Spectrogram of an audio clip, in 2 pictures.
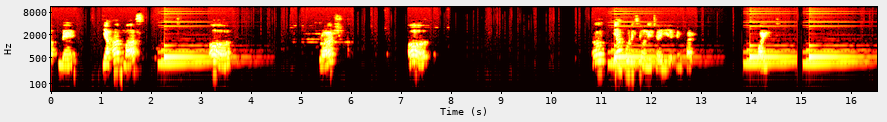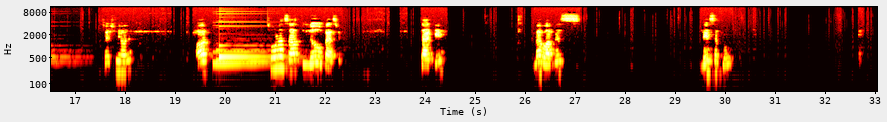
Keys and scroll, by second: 0.0 Escape, 1.9 b, 10.9 x, 13.6 x, 14.8 x, 19.5 ctrl+z, 29.4 x, 31.2-32.7 typing.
